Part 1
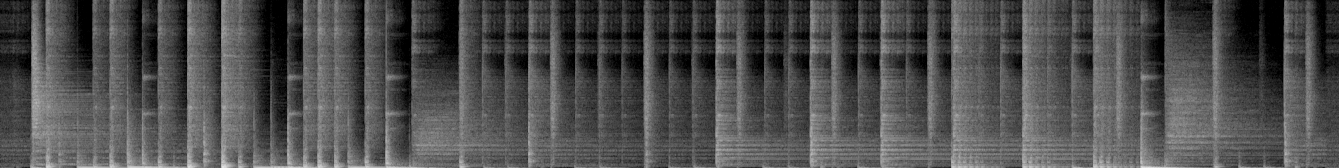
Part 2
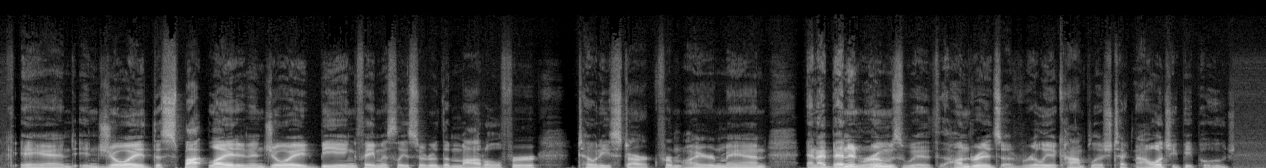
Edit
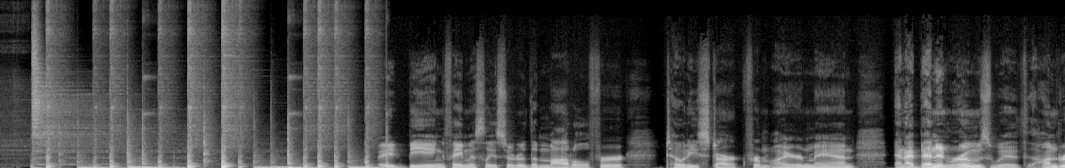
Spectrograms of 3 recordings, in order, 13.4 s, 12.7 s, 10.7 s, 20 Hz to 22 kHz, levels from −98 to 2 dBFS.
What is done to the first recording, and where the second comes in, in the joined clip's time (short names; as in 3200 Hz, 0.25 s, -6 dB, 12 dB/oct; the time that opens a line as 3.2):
part 1
3.84 switch to part 2 from 2.96 s, crossfade 0.14 s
